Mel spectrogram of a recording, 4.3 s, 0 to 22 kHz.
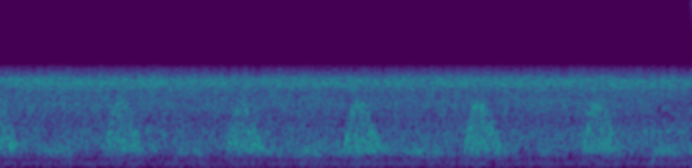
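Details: Rhythmic whooshing pulses, about 80 a minute, over a steady hiss from a fetal Doppler on a pregnant abdomen; Doppler heartbeat whooshes.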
